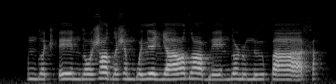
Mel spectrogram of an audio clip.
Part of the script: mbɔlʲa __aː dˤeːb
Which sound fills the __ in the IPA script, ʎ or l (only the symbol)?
ʎ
